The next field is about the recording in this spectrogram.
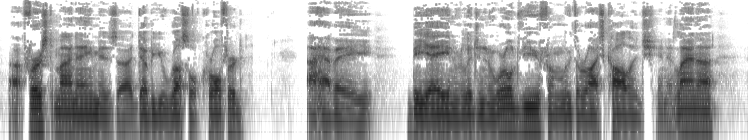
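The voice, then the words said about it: Southern American accent with drawl. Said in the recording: “my southern accent and or drawl”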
